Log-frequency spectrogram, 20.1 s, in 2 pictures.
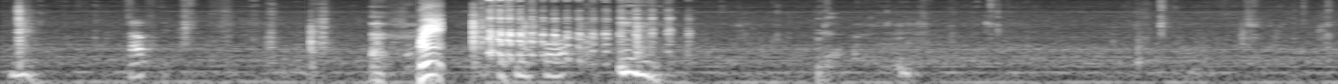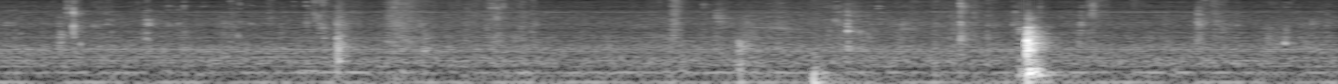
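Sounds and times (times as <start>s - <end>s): person chewing rice: 8.4s - 14.0s.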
